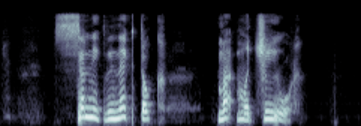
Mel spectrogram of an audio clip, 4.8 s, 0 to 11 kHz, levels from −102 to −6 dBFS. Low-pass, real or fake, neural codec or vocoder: 7.2 kHz; fake; codec, 16 kHz, 2 kbps, FreqCodec, larger model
